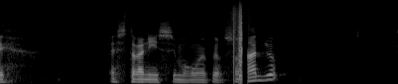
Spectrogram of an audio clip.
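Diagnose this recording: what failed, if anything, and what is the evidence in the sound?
Hiss swells at 2.20 s into a 63 ms near-silent hole, clearing by 2.58 s: wireless microphone squelch dropout, fading radio link tripping the receiver's mute.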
